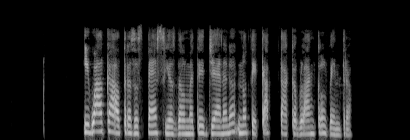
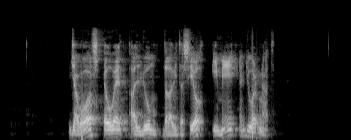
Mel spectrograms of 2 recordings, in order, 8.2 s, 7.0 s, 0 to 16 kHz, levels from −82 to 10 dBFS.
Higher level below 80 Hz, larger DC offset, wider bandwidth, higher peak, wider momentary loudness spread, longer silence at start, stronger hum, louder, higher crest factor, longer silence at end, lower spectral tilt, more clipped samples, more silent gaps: second, -58 dBFS vs -52 dBFS; neither; about the same, 8.2 kHz vs 7.6 kHz; about the same, -2 dBFS vs -2 dBFS; about the same, 7 LU vs 9 LU; first, 1.7 s vs 1.4 s; neither; second, -18 LUFS vs -15 LUFS; about the same, 18 dB vs 16 dB; second, 1.2 s vs 1.6 s; about the same, -5.5 dB/octave vs -5 dB/octave; neither; first, 2.90-2.95 s, 5.45-5.55 s vs none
